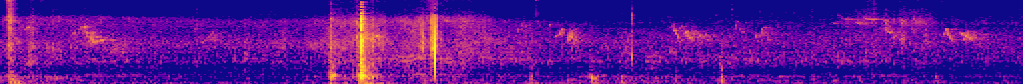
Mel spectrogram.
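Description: Honeybees humming faintly around an opened nuc, with a cluster of sharp knocks about three and a half seconds in and another click just after, as wooden frames are pried with a hive tool and knock against the plastic nuc box; a few lighter ticks follow as a frame is lifted out.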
